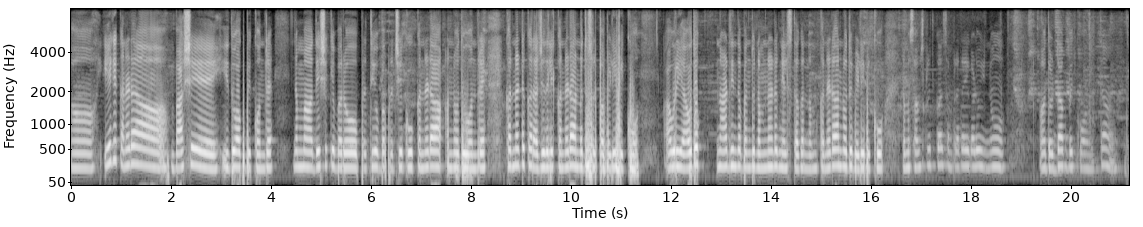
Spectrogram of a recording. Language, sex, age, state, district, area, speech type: Kannada, female, 18-30, Karnataka, Kolar, rural, spontaneous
